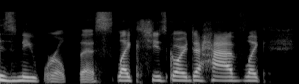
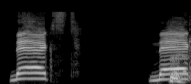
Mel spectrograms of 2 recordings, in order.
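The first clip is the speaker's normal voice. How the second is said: loud, raised call down the line; brisk queue call; 4 semitones higher, 6 dB louder than usual. Acted. Quenhild hurrying people past the stone, loud officious call. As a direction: summon the next hopeful, louder and higher. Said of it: "Quenhild's just going".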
